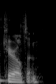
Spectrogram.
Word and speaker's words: Carrollton: That I'm mispronouncing. What is it again? Carrollton.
